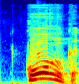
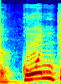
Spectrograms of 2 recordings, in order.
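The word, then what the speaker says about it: conch: कोंक, इसको ध्यान से पढ़िएगा, ये है कोंक, कोंच नहीं पढ़ना है, कोंक। कोंक ये शंख होता है, तो कोंक में हमने क्या लगाया, एस। क्यों? क्योंकि सी एच का उच्चारण क्या बोल रहे हैं हम, क।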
